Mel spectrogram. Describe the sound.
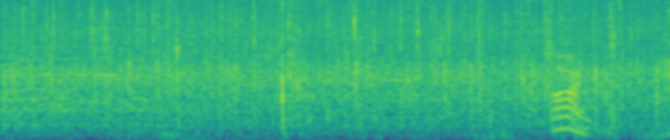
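A dense, steady wash of many hands clapping at an even loudness throughout, with a brief voice calling out over the applause near the end.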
